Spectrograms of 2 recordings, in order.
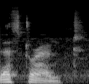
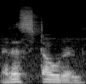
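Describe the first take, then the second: First: It is said with no 'ow' sound in the middle. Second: It is said with an 'ow' sound in the middle. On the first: The speaker calls it right. "কিন্তু এটার উচ্চারণ হবে রেস্টুরেন্ট" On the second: The speaker calls it wrong. "বানানের উচ্চারণ অনুসারে করলে হয় রেস্টাউরেন্ট"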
